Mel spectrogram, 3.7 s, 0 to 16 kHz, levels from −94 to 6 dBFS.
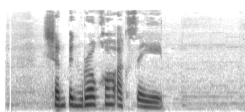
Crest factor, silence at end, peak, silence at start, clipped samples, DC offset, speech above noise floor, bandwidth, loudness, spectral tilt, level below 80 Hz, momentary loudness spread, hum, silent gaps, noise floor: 20 dB; 1.25 s; -6 dBFS; 0.65 s; under 0.1%; under 0.1%; 36 dB; 11.5 kHz; -22 LUFS; -5 dB/octave; -68 dBFS; 11 LU; none; none; -57 dBFS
